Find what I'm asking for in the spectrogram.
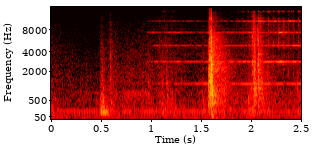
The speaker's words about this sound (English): Oh, that is the phone.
